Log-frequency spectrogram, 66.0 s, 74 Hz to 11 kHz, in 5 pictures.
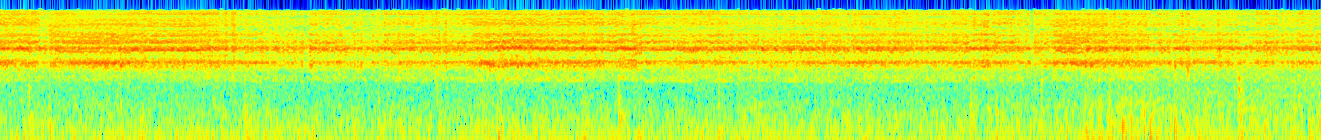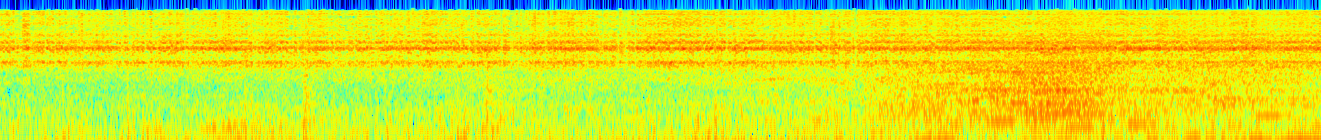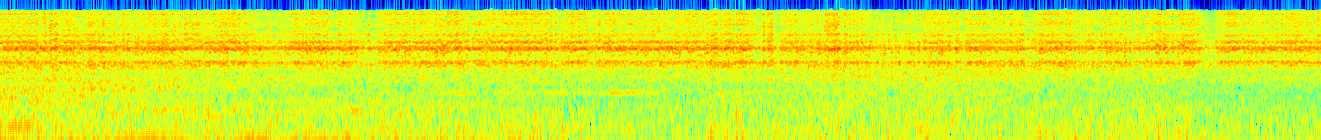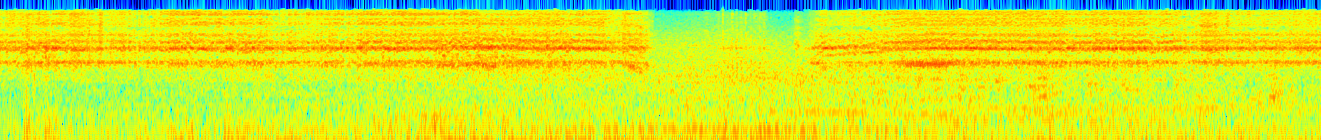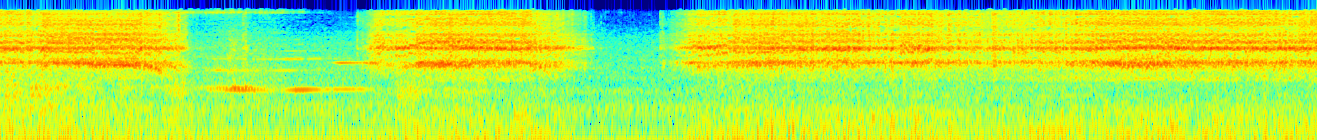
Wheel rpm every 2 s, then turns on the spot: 160, 160, 160, 160, 160, 160, 160, 160, 160, 160, 160, 160, 160, 160, 160, 160, 160, 160, 160, 160, 160, 160, 140, 30, 150, 160, 160, 30, 100, 50, 150, 160, 160.
54-56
